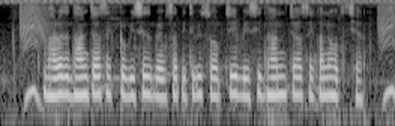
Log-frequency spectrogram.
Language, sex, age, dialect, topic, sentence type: Bengali, male, 25-30, Western, agriculture, statement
